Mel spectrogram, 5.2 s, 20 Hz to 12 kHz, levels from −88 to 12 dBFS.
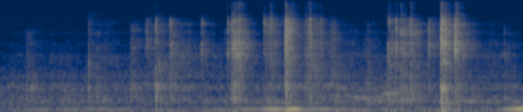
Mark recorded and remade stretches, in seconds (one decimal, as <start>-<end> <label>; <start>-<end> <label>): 0.0-5.2 remade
